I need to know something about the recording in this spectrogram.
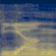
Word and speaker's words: Jung: It's pronounced Young, but it was spelled J-U-N-G.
